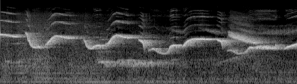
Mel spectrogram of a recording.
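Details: Tame caged Chinese hwamei singing fighting song: clear rich whistles, each phrase a smooth dip-and-rise slur, repeated in a rolling sequence.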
